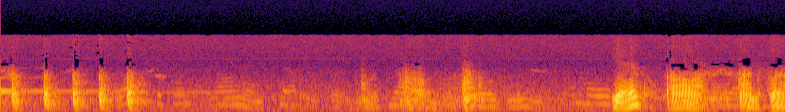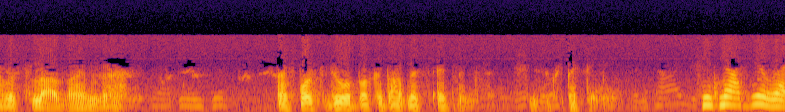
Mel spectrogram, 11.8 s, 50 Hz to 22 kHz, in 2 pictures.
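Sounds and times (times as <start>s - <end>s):
big brass door knocker striking a house front door: 0.0s - 1.1s
speech: 4.6s - 7.0s, 8.0s - 10.3s, 11.1s - 11.7s.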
